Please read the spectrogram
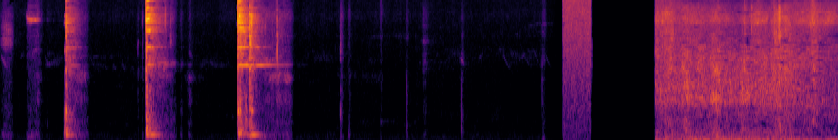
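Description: A child's baseball bat strikes a ball three times, each a sharp clink with a short ring, less than a second apart. After a pause, a steady outdoor hiss with low wind rumble on the microphone sets in suddenly.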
